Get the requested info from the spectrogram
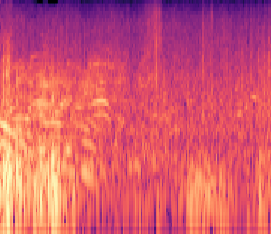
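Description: Outdoor youth soccer match: a sharp knock of the ball being kicked right at the start, under a falling shout from the sideline, then distant voices and wind rumbling on the microphone.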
